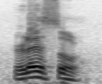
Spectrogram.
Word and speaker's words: wrestle: And the letters are there, but the sound is not there. Look at listen, wrestle, hustle, bustle.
